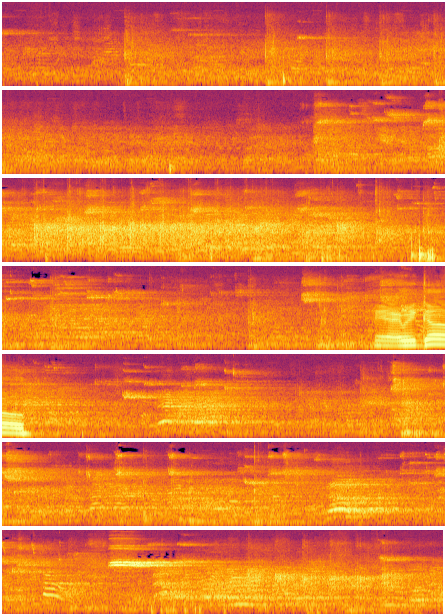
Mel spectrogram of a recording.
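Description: Live basketball game sounds in an echoing gym: the ball bouncing on the hardwood floor, footwork and players' voices, with a loud wavering shout a little past halfway.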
